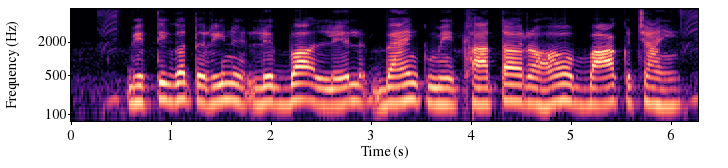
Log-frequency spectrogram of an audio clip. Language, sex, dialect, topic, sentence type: Maithili, female, Southern/Standard, banking, statement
